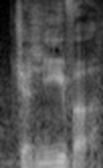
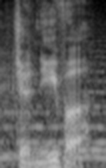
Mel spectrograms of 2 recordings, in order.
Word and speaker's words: Geneva: Thank you for pronouncing it like the pinball game. If you played the Frankenstein pinball game from, I think it was Sega, one of the call-outs is just the creature saying, Geneva.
